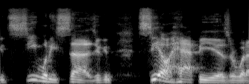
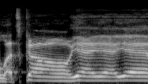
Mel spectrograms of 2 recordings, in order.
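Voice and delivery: put-on old-school eighties hype yell, high-pitched and drawn out; 8 semitones higher than usual. Retelling a babyface routine before a silent crowd: imitating someone screaming. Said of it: "he's just screaming at him".

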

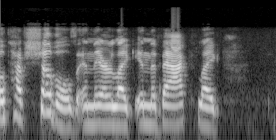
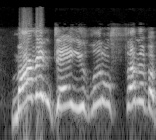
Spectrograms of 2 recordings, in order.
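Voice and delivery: put-on scream, pitched higher; 12 semitones higher than usual. Retelling bursting onto a balcony at one in the morning: retelling a scream. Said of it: "and just scream".

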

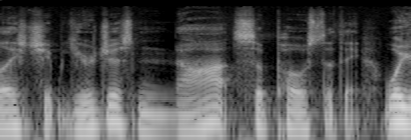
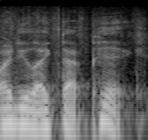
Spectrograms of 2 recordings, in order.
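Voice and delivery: put-on upset, confronting, accusing voice. Acting out a girlfriend who comes at her partner over a liked pic: imitating an upset, confronting girlfriend. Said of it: "she comes at you".

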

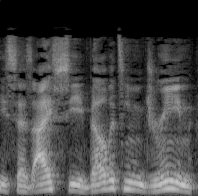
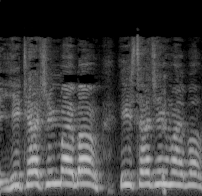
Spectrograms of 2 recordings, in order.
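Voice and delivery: very high, shrill, frantic yell; 12 semitones higher than usual. Retelling Bo Dallas yelling to security: imitating Bo Dallas yelling. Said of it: "Bo Dallas yelling to security".

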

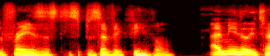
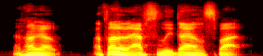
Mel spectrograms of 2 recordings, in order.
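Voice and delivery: usual speaking voice

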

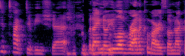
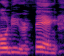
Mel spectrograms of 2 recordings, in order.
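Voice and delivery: plain

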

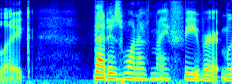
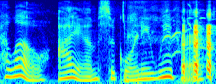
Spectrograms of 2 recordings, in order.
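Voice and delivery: put-on intercom announcer voice. Retelling an intercom announcement in Finding Dory: Sigourney Weaver impression. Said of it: "Sigourney Weaver's voice is over the intercom system".

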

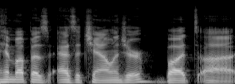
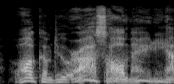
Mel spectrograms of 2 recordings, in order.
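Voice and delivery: loud announcer-style yell, much higher pitch; 6 semitones higher than usual. Recalling how Vince would yell in the 80s and 90s, Vince yelling impression. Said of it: "Vince would yell".

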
